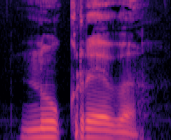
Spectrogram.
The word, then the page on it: noukrewha: Kwamera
